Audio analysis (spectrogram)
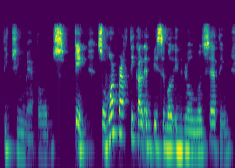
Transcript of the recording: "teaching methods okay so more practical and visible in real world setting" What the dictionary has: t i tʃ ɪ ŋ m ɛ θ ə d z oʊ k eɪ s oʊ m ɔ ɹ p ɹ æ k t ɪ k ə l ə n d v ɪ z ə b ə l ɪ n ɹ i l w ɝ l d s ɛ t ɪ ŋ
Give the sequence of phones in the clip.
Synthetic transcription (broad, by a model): t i tʃ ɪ ŋ m ɛ t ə d s oʊ k eɪ s oʊ m ɔ ɹ p ɹ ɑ k t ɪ k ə l ə n d p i s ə b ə l ɪ n ɹ i l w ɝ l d s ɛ t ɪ ŋ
